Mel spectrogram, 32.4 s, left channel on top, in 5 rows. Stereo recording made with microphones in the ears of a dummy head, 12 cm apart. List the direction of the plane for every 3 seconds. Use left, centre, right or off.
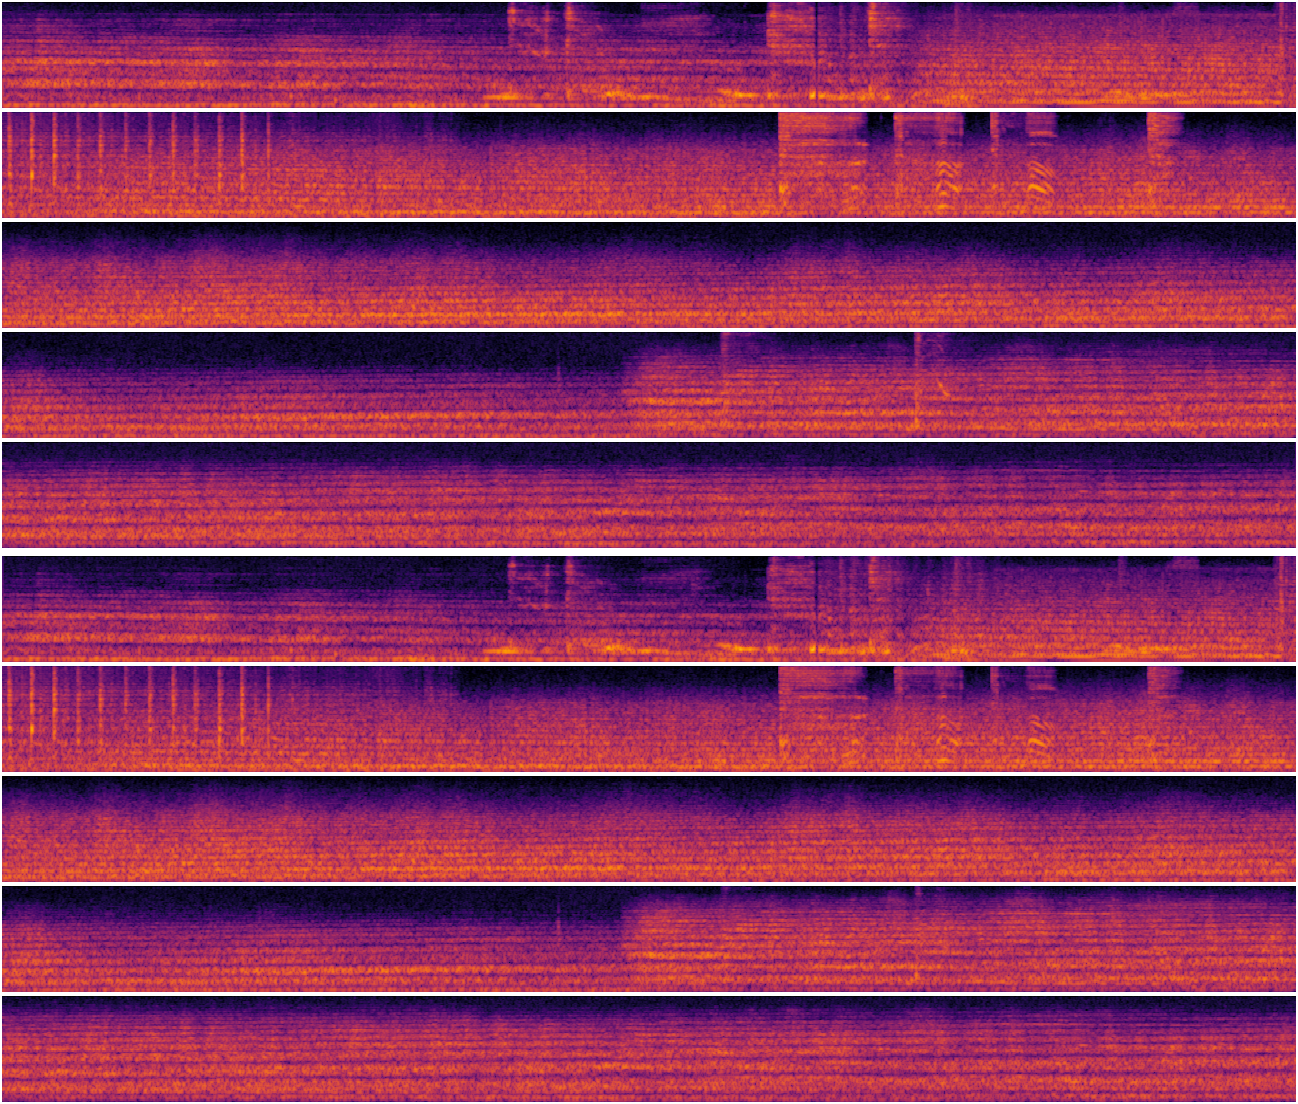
left, left, left, centre, right, right, right, right, right, right, right.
